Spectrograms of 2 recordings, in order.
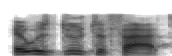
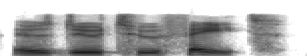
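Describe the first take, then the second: First: "fat" with a short open A; minimal-pair demo, flat short A in "fat"; fat vowel. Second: "fate" with a long ay; slower line, "fate" rhyming with late; minimal-pair demo, ay glide in "fate"; fate vowel. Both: Shown as a demonstration. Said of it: "different things that happen here".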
